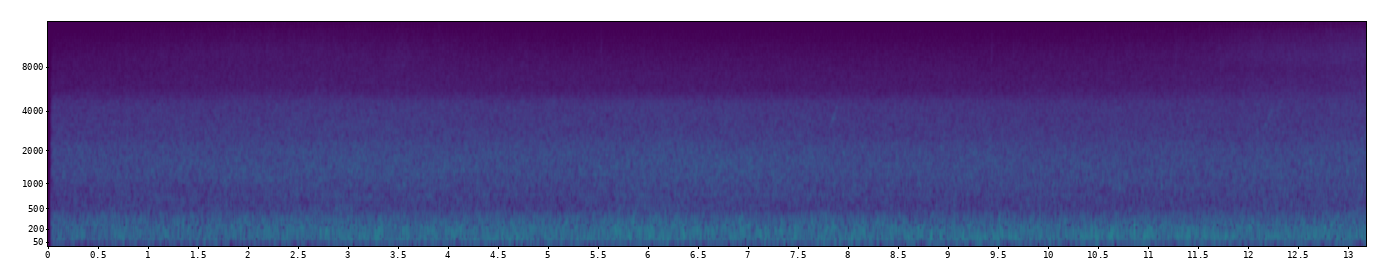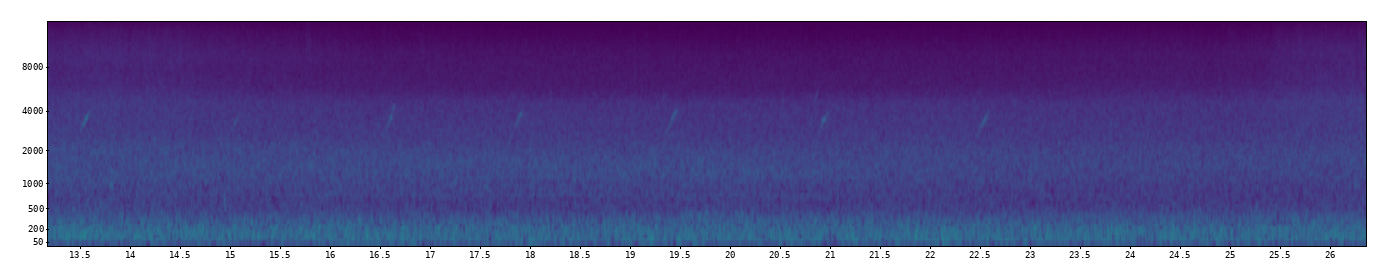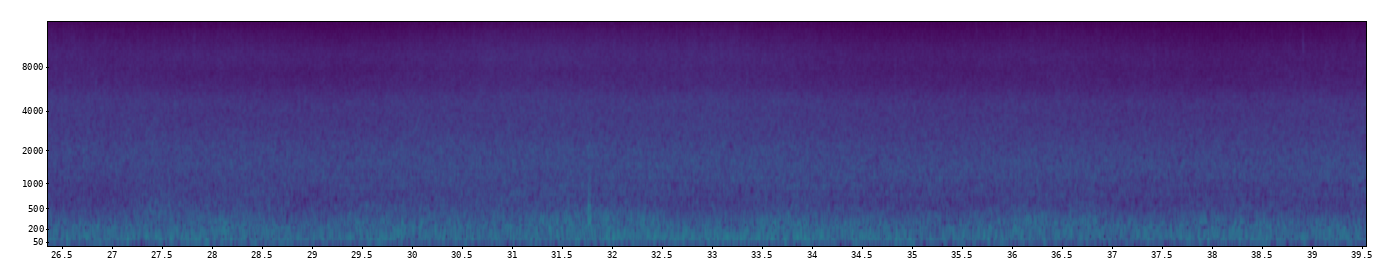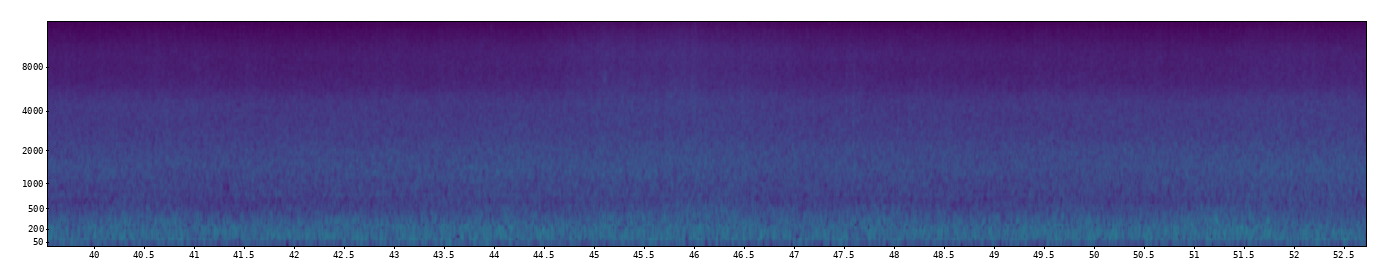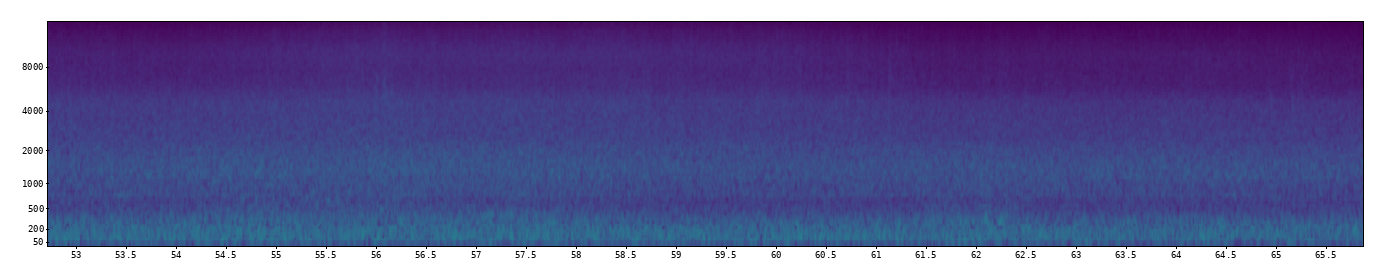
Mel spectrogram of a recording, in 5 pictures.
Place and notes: Tandel, Luxemburg - Longsdorf, wheat field in the wind
An einem Weizenfeld an einem windigen Sommertag. Der Klang des Windes in den bewegten Weizenähren.
At a wheat field on a windy summer day. The sound of the wind moving wheat ears.
Tandel, Luxembourg, 7 August 2012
